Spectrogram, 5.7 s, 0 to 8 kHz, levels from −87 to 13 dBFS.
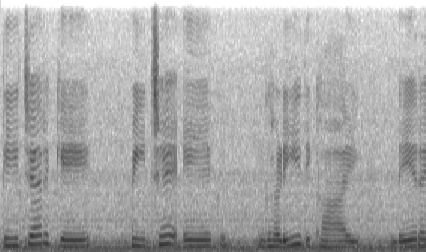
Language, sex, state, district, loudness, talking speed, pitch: Hindi, female, Madhya Pradesh, Dhar, -15 LUFS, 85 wpm, 200 Hz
